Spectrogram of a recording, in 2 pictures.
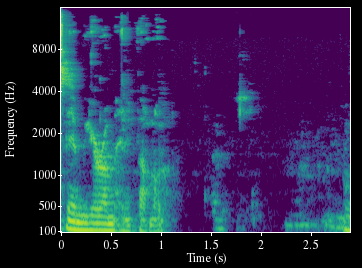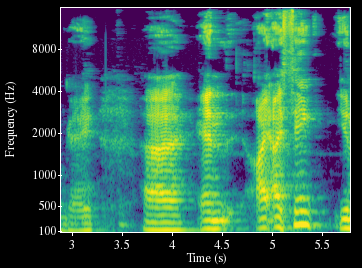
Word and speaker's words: Urim and Thummim: two of the very best I've seen I pronounce them Urim and Thummim okay and I think you know Joseph himself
